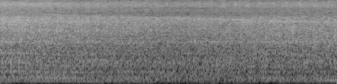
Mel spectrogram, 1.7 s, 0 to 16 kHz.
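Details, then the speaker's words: Tata BS4 diesel with a new rail pressure sensor, signal 1.5 V at idle and 3.5 V at full rev. The engine holds a steady, even roar at high revs with no hunting, misfire or knock. High-rev running is normal. "ये 3.5 volt गया था full race करने पे।"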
